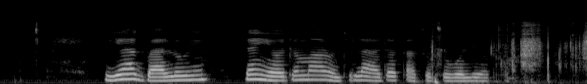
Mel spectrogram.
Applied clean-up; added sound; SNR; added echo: none; none; none; none.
